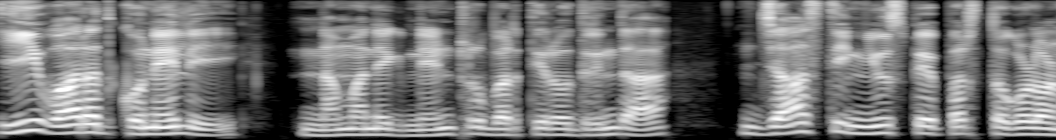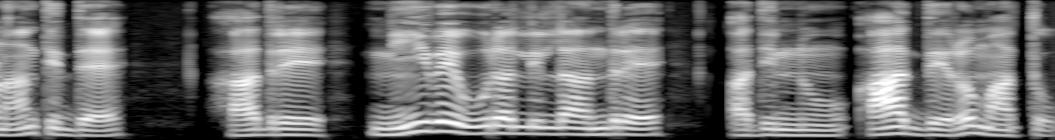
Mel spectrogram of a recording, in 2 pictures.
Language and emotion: Kannada, sad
